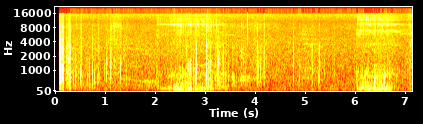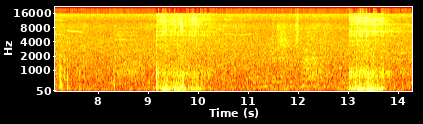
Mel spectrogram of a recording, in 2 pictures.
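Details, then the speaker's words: A man snoring continuously during sleep: rough, rattling snores in bursts every three to four seconds, with faint room noise between; snoring. "dá para parar de roncar por favor você é louco mano para de roncar um pouco aí"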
